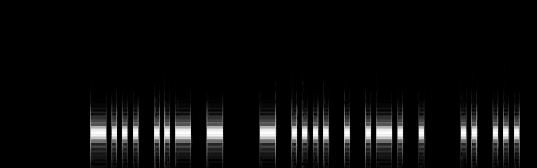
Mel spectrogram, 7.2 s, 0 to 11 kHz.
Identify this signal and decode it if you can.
Morse code, heard as a keyed tone, about 17 wpm, 700 Hz. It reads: BUT THERE IS
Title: Sentences from Top 1000 Words - Review Part 4 - 17wpm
